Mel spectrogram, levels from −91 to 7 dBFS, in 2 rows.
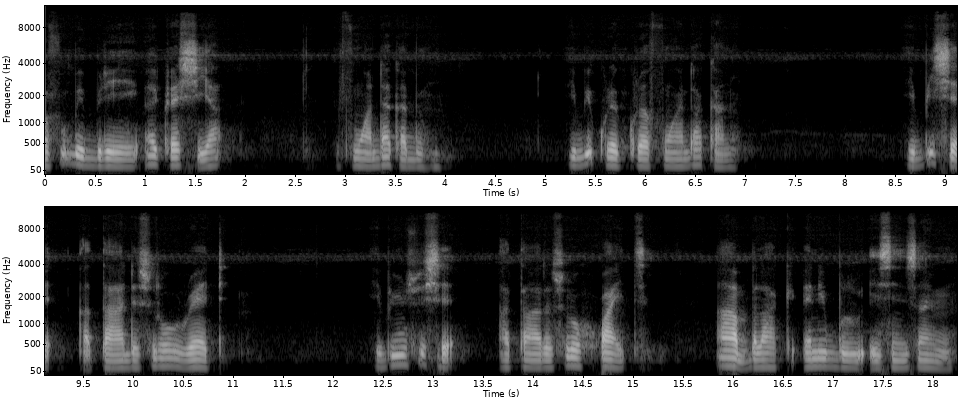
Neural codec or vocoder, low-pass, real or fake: none; 10.8 kHz; real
